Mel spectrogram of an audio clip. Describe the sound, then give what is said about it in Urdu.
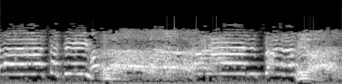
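A large crowd shouts a religious slogan in unison, loud rhythmic chanting in bursts with short breaks between, many voices blending into a sustained roar with no single speaker. “یا رسول اللہ, آپ کے بندے ڈھیلے ہیں, آپ کا نعرہ بڑا جوش, ان میں روٹیاں نہیں کھا کے آئے ہوئے, نعرہ ہی نہیں لگاتے.”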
